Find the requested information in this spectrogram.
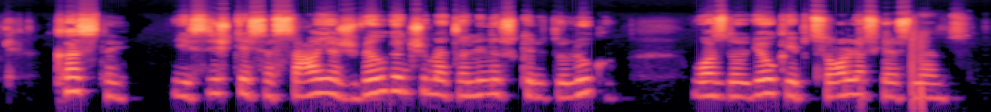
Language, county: Lithuanian, Kaunas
